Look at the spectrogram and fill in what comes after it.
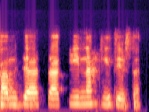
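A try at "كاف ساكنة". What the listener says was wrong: Bukan hamzah sakinah. Kaf sakinah. Azik. Azik. Bukan hamzah sakinah. Sakinah. Kaf sakinah. Kaf, kaf, kaf, kaf, kaf. Kaf sakinah. Azik.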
